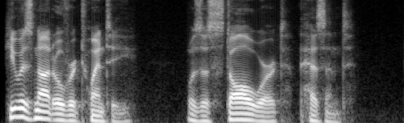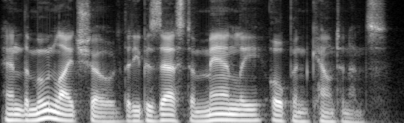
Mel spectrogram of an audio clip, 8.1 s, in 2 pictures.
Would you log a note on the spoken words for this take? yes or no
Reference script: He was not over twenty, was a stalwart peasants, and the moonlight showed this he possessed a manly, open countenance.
yes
